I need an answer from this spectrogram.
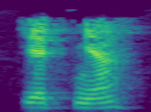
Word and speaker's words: Yajna: to us in that is it yetnia? Is that how you say it? Yetnia? Yes. Yajna.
